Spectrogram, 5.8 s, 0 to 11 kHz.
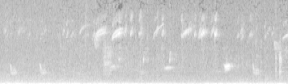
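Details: On a morning of 24 April 2024 at an African waterhole with an elephant present, blue waxbills close to the camera in thickets give thin, very high-pitched, short squeaky calls scattered over steady low rumbling background.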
